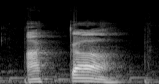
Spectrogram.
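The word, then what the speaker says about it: acca: হবে এফ এ জি আক্কা দেখেন যেটাকে আমরা এইচ বলে আসছি সেটার উচ্চারণ আক্কা হবে ই এখানে যেটাকে আমরা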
